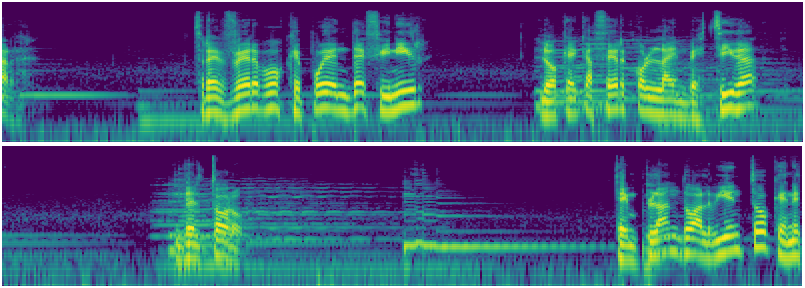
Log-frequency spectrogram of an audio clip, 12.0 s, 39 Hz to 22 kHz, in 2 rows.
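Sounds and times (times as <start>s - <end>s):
acoustic guitar notes: 0.0s - 12.0s.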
